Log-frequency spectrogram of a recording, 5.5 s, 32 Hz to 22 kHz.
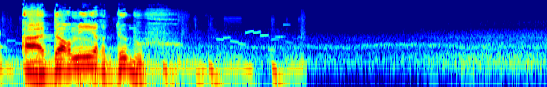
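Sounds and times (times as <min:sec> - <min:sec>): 
wind: 0:00.1 - 0:05.4
speech: 0:00.3 - 0:01.7
ocean waves: 0:03.1 - 0:05.4.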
